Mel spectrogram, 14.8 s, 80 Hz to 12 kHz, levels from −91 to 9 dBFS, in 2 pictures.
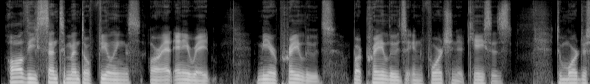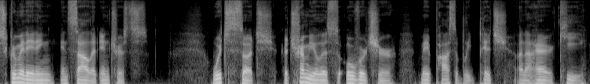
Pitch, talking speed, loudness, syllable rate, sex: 105 Hz, 135 wpm, -20 LUFS, 5.4 syllables/s, male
